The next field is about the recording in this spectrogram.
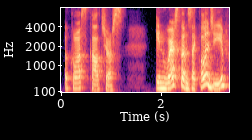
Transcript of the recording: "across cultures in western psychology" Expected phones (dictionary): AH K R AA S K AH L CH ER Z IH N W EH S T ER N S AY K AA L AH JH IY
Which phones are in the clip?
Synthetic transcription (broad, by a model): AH K R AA S K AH L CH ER S IH N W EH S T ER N S AY K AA L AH JH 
